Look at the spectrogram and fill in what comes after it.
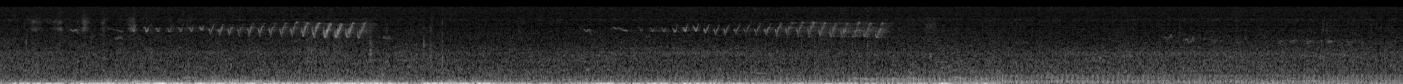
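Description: A small bird's rapid high trill, heard twice, each run of quick repeated notes lasting about two to three seconds, over an uneven low rumble of outdoor noise that eases off about ten seconds in.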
